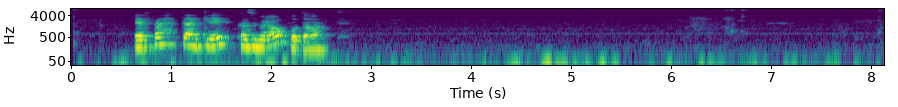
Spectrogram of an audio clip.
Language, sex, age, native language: Icelandic, female, 40-49, Icelandic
